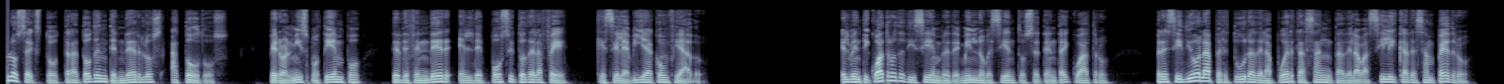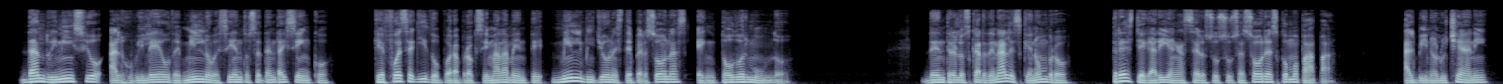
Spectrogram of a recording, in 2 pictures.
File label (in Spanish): Spanish (LA) Male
